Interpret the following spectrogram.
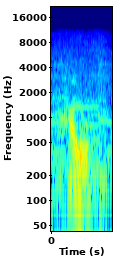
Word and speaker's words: Hallo: How do you say hello in German? Hallo. What, hello? It's basically hello with an A, so Oh.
